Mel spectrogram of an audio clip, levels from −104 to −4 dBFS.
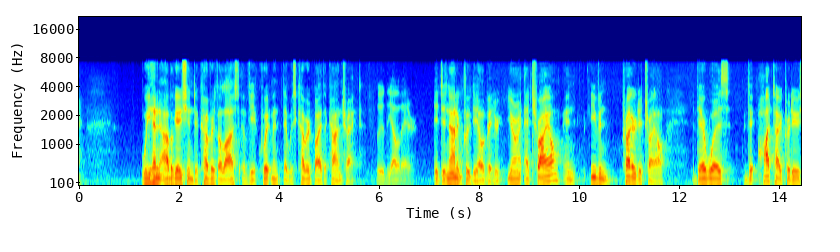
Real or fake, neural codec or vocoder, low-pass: fake; codec, 16 kHz, 0.8 kbps, ZipCodec; 7.2 kHz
